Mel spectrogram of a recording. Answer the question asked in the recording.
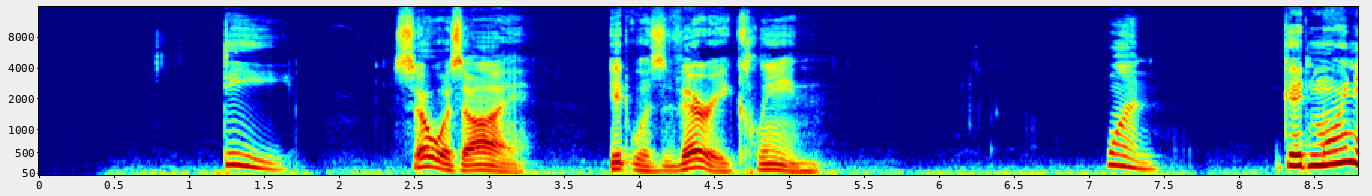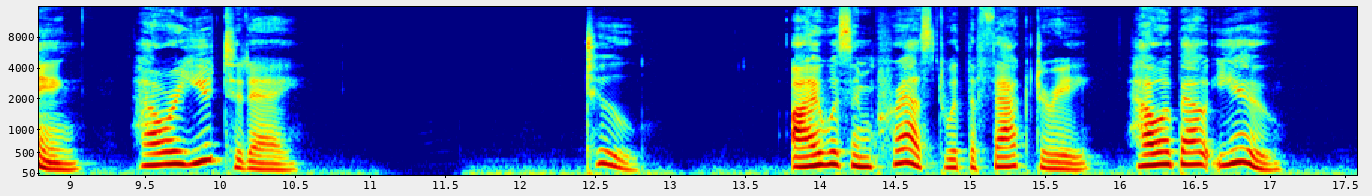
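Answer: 2: I was impressed with the factory. How about you?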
